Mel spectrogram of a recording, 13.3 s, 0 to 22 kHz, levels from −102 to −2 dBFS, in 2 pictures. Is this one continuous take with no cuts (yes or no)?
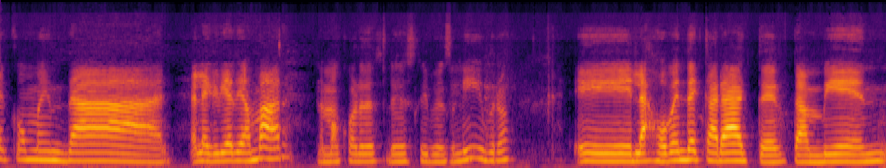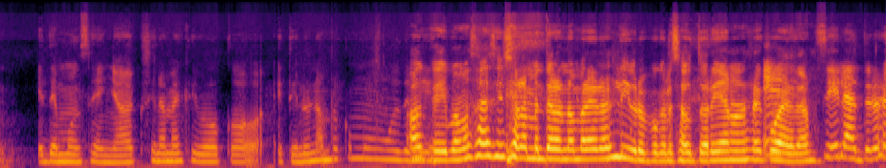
no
